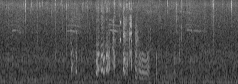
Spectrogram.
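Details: Nibbler, a wild pet squirrel living in trees outside a home, squeaks while feeding in a rain shower as he is poked and petted; a short burst of wavering, squeaky calls midway over steady rain patter.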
